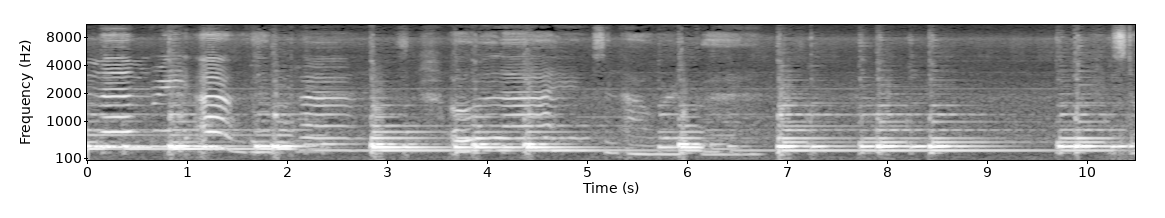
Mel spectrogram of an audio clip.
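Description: Ukulele strumming chords, with repeated accented strums.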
